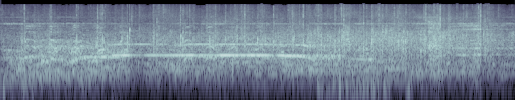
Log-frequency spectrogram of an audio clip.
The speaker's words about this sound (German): Und beklatscht kurz darauf ihre Teenager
